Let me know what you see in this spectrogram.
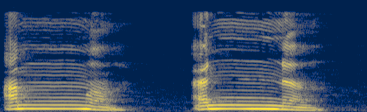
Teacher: Al-Khayshum, iaitu pangkal hidung. Dari makhraj ini keluar bunyi dengung gunnah, mim dan nun.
